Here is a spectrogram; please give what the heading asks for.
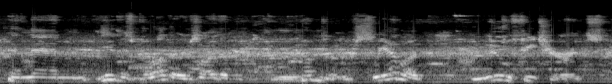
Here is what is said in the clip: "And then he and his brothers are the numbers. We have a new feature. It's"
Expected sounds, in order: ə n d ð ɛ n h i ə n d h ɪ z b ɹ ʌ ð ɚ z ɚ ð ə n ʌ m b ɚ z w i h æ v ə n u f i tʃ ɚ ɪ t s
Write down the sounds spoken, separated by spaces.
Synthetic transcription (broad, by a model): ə n ð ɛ n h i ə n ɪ z b ɹ ʌ ð ɚ z ɚ ð ə n ʌ m b ɚ z w i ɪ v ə n u f i tʃ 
